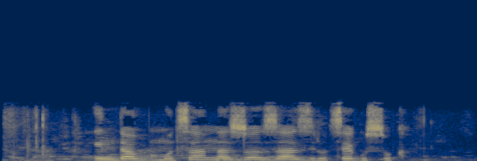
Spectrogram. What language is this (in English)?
Kinyarwanda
